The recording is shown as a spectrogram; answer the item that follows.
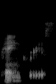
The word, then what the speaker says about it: pancreas: about the pancreas and please don't add an e on the end of pancreas okay it's just pancreas that's why you spell it okay if I say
